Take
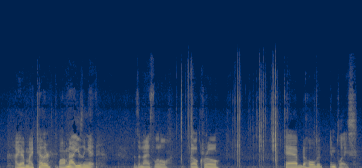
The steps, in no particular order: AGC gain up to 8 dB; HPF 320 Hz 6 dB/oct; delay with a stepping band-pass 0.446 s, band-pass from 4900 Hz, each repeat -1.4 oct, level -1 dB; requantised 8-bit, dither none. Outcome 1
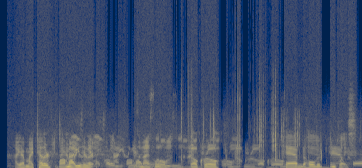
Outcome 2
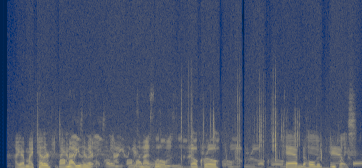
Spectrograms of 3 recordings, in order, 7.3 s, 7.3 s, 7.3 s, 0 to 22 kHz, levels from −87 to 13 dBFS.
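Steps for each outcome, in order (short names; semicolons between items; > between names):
HPF > requantised > AGC > delay with a stepping band-pass; delay with a stepping band-pass > requantised > HPF > AGC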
